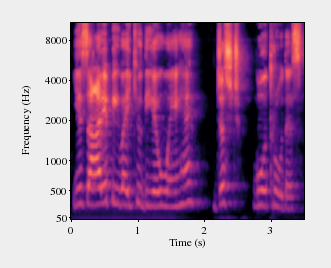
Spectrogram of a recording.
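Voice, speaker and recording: A woman, giving a brisk, chatty exam revision lesson and switching between Hindi and English. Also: high-pitched, steady tone. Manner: brisk, chatty, mixes Hindi and English, fillers like theek hai. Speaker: exam prep teacher.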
